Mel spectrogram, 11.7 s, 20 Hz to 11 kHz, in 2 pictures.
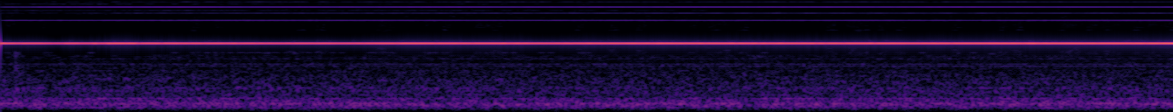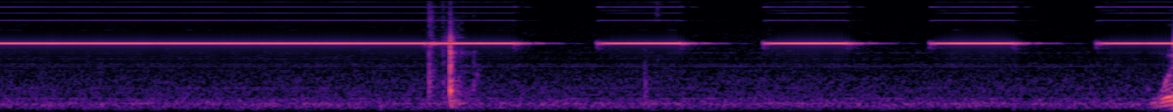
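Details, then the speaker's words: Older Cardinal/CareFusion T-Bird series (Vela) ventilator powering on for pre-use check, patient removed: steady high electronic tone, then regular beeping alarm about 72 times a minute until alarm silence is pressed. "now I also hit alarm silence because I don't want to listen to that beat"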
